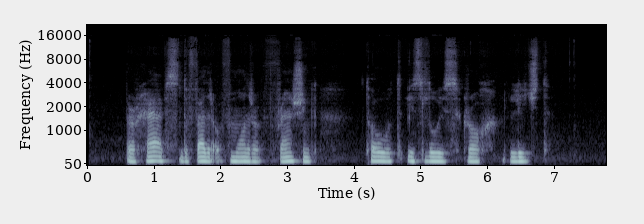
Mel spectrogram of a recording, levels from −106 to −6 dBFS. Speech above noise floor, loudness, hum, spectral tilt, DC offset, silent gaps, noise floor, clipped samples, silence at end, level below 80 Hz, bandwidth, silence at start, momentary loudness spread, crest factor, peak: 42 dB; -39 LUFS; none; -7.5 dB/octave; under 0.1%; none; -80 dBFS; under 0.1%; 0.9 s; -76 dBFS; 13 kHz; 0.6 s; 10 LU; 16 dB; -24 dBFS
